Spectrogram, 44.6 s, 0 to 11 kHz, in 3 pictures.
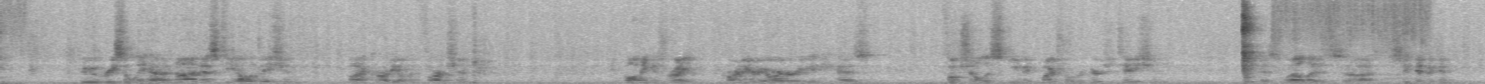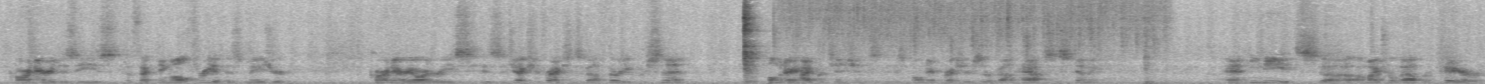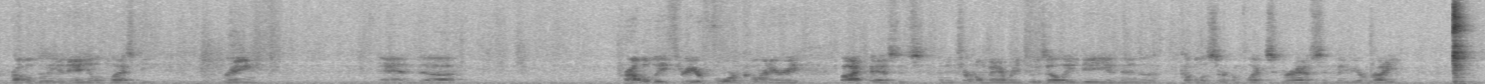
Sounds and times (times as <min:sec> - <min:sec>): Speech: 0:00.8 - 0:05.0, 0:06.2 - 0:08.8, 0:09.4 - 0:11.7, 0:12.4 - 0:17.8, 0:18.5 - 0:25.9, 0:27.0 - 0:32.4, 0:33.5 - 0:34.4, 0:35.9 - 0:43.8.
